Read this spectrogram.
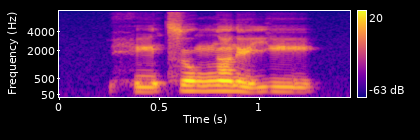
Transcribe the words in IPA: h ĩ˨ t͡s o˦ ŋ ã˦ ɾ ɪ˨ j i˨

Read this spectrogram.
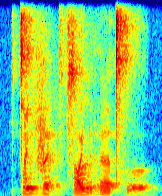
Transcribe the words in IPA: tˤ ə̃˧ ʎ v ɛ˧ k t͡s ɒ˧ lʲ r ɜ˧ t k ʊ˧

